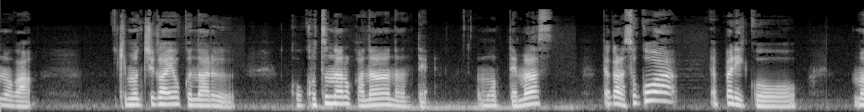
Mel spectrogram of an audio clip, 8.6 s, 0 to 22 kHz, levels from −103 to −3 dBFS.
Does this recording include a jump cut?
yes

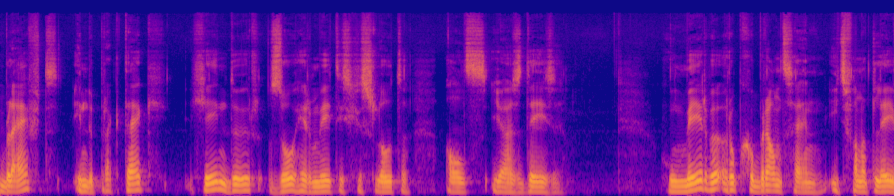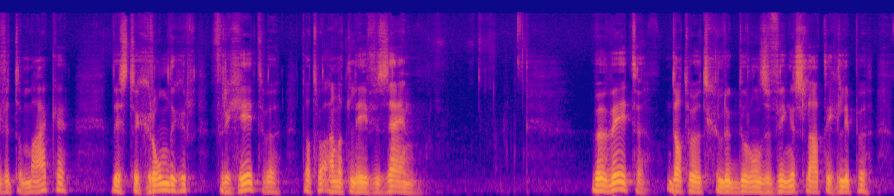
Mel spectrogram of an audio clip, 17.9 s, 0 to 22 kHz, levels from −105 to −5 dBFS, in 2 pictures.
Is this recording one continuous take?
yes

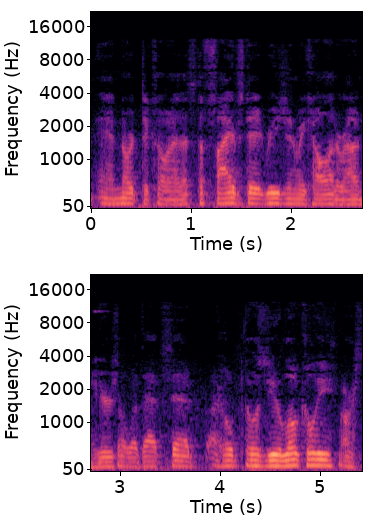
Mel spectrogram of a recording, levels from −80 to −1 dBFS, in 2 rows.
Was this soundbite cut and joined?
yes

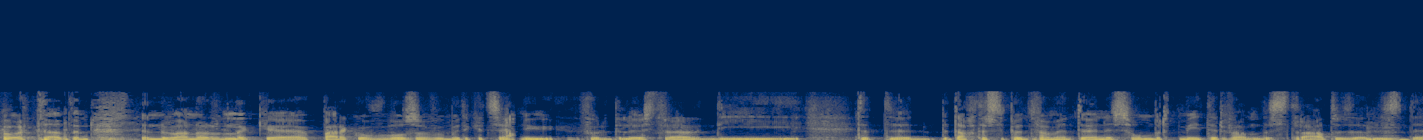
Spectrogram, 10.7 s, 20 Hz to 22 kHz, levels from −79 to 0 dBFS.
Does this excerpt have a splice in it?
yes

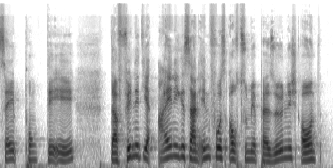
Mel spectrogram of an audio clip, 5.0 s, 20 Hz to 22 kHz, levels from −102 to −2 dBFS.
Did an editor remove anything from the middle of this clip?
no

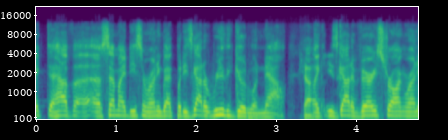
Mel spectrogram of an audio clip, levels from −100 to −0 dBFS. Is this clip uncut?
yes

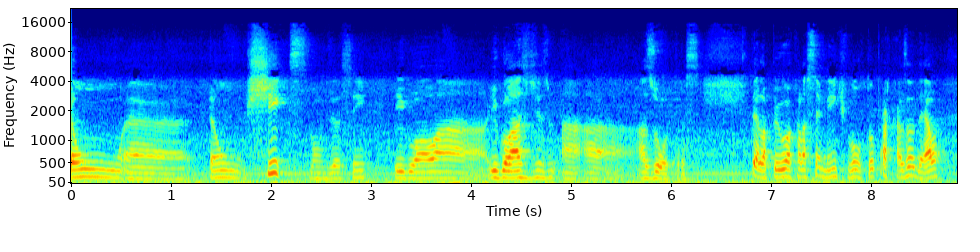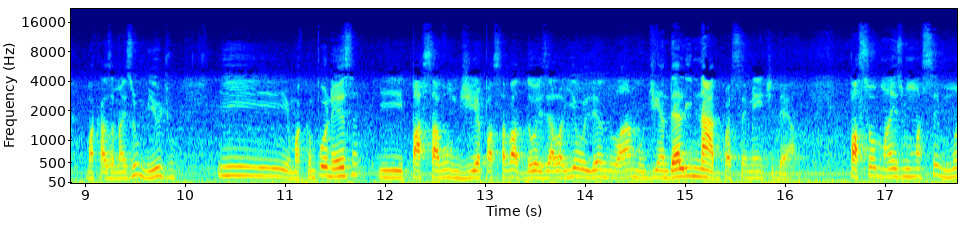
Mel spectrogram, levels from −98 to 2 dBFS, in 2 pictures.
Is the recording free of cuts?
no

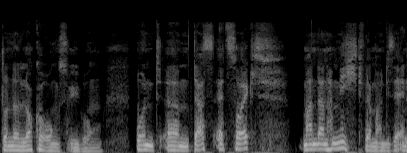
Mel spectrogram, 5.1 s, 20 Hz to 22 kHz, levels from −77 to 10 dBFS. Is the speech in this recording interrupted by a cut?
yes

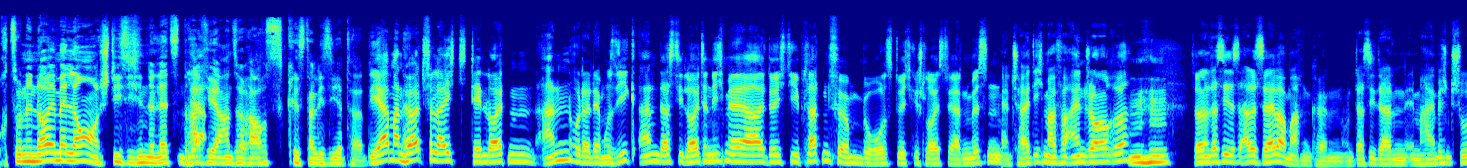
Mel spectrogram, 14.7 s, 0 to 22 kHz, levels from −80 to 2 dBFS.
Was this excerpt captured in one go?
no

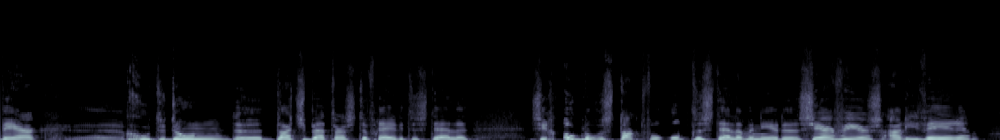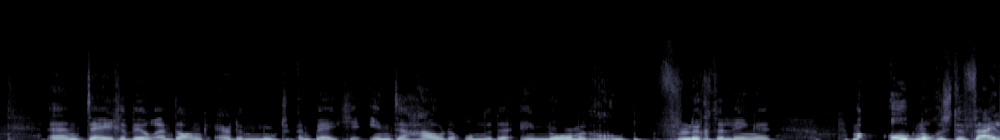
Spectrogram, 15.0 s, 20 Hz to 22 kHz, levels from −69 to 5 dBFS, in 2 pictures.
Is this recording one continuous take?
yes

